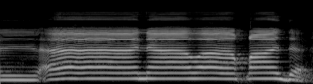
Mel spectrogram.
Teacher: Dal qalqalah sughra lantunannya kecil.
